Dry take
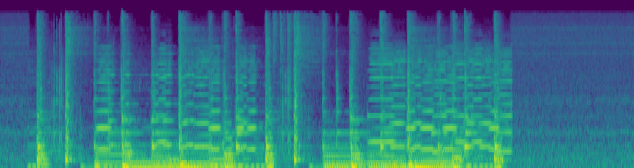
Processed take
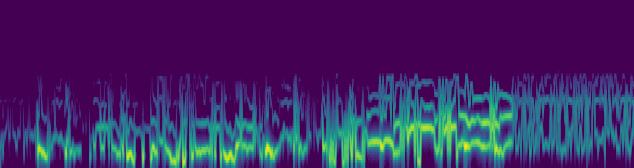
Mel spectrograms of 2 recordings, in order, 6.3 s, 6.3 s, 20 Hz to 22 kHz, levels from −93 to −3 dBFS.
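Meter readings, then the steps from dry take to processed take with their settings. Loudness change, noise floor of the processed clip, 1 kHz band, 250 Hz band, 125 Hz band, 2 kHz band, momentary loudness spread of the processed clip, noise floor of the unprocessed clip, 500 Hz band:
-0.5 dB, -64 dBFS, +4.0 dB, +0.5 dB, -17.5 dB, -8.5 dB, 15 LU, -43 dBFS, +5.0 dB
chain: formants replaced by sine waves; low-pass sweep 350 Hz -> 1.7 kHz, 2.16–5.38 s; trim -5.5 dB

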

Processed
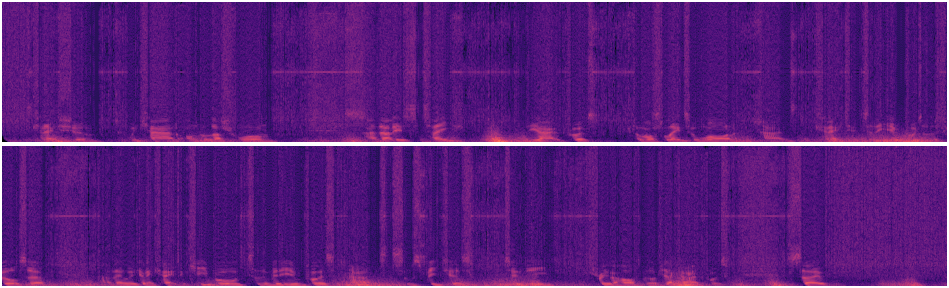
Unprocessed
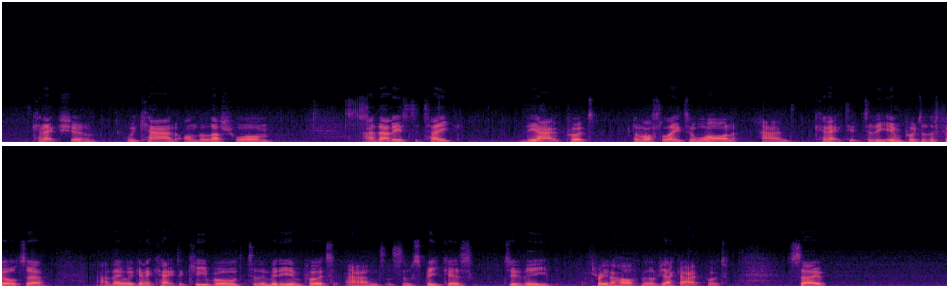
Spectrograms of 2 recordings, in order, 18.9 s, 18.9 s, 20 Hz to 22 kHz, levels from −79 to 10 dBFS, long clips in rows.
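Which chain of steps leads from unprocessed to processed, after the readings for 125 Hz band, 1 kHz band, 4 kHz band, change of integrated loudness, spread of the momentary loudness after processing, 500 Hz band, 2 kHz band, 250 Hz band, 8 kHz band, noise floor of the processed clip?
-3.5 dB, -5.5 dB, +3.0 dB, -4.5 dB, 6 LU, -6.5 dB, -4.5 dB, -4.5 dB, no reading, -39 dBFS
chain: zero-crossing glitches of -19.5 dBFS; wind noise 300 Hz -25 dBFS; high-pass 72 Hz; bass shelf 470 Hz -5.5 dB; phase dispersion lows, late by 76 ms, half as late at 450 Hz; trim -5 dB

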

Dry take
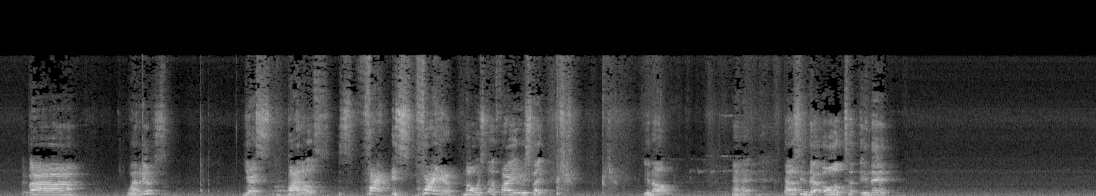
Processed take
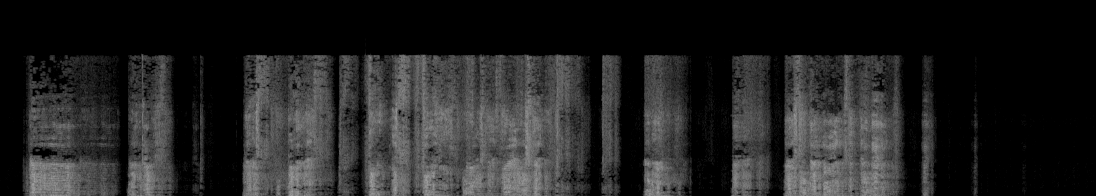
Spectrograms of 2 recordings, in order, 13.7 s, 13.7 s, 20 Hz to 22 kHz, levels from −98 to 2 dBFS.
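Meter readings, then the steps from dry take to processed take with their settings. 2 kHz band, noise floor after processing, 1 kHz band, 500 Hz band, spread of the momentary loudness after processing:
-13.0 dB, under -85 dBFS, -19.5 dB, -20.0 dB, 18 LU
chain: two-band feedback delay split 1.6 kHz, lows 133 ms, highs 619 ms, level -14 dB; gate -39 dBFS, range -25 dB; spectral gate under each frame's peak -20 dB weak; dynamic bell 2.9 kHz, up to -7 dB, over -54 dBFS, Q 6.6

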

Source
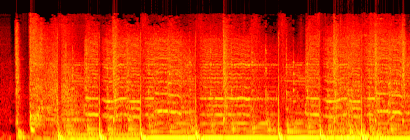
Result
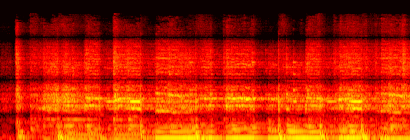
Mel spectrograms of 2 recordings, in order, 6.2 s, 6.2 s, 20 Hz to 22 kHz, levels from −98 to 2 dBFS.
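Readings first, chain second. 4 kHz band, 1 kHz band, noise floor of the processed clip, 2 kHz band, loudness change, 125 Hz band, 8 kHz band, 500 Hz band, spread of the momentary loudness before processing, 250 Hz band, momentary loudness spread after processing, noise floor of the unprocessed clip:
-8.5 dB, +0.5 dB, -43 dBFS, -4.0 dB, -5.5 dB, -7.5 dB, -15.0 dB, -14.0 dB, 3 LU, -5.0 dB, 7 LU, -32 dBFS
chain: low-pass 11 kHz 12 dB/octave; peaking EQ 950 Hz +15 dB 1.2 oct; static phaser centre 2.5 kHz, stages 6; comb of notches 560 Hz; trance gate "xx.xxxx." 71 bpm -12 dB; two-slope reverb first 0.22 s, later 1.9 s, from -18 dB, DRR 0 dB; trim -7.5 dB

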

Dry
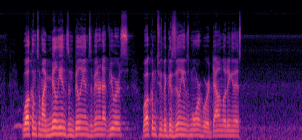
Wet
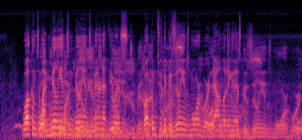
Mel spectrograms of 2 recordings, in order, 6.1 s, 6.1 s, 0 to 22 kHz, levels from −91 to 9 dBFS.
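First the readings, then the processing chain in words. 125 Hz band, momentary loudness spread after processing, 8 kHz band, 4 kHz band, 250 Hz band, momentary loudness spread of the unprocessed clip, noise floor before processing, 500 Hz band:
+5.0 dB, 12 LU, +3.0 dB, +7.5 dB, +5.5 dB, 8 LU, -55 dBFS, +4.0 dB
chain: ever faster or slower copies 87 ms, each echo -6 st, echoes 2, each echo -6 dB; trim +3 dB

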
